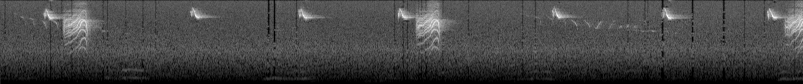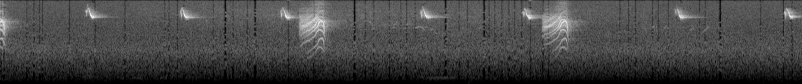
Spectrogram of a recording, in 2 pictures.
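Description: Small songbirds calling: a short, high, falling note repeats about every one and a half seconds, and a longer, harsher falling call comes in every four to five seconds.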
